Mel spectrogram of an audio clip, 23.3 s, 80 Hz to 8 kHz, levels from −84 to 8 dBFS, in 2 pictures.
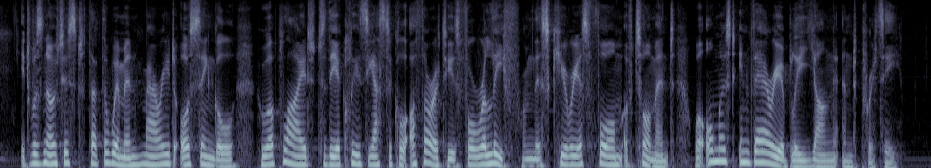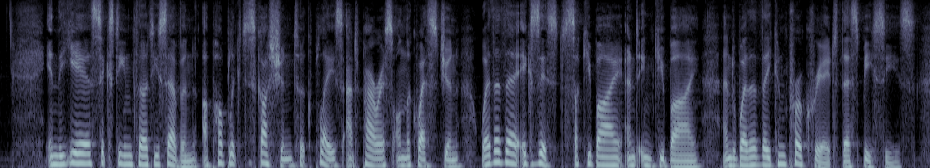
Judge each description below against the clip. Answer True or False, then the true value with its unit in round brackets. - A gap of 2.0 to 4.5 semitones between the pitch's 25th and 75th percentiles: False (4.9 semitones)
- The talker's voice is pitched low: False (145 Hz)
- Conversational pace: True (145 wpm)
